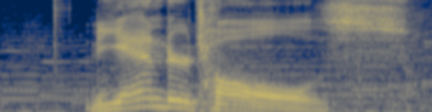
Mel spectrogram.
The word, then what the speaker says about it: Neanderthals: Neanderthals. Yes. That is the correct way to say it.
